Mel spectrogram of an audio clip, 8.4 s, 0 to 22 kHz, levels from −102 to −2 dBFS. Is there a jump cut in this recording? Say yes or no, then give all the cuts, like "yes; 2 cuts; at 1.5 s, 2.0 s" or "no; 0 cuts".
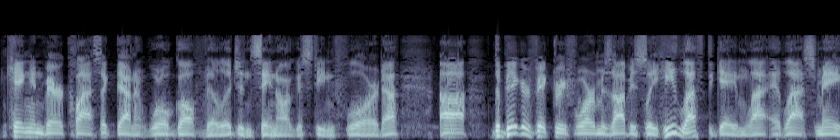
no; 0 cuts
